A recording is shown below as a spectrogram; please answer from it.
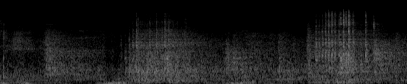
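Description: A sharp click at the very start, then two bursts of rustling about a second and a half in and again near the end, over low room noise.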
